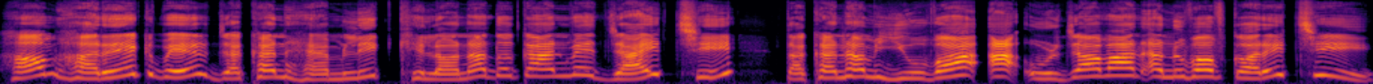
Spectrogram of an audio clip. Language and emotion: Maithili, happy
